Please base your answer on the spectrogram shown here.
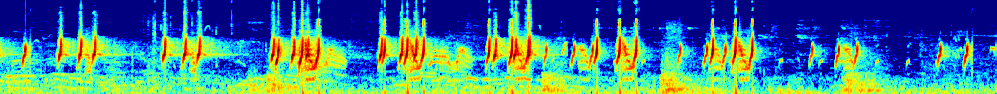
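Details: Common quail, a female, calling in quick rough bursts of two or three clipped notes, about seventy-five a minute, unevenly spaced, with a faint low hum beneath.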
